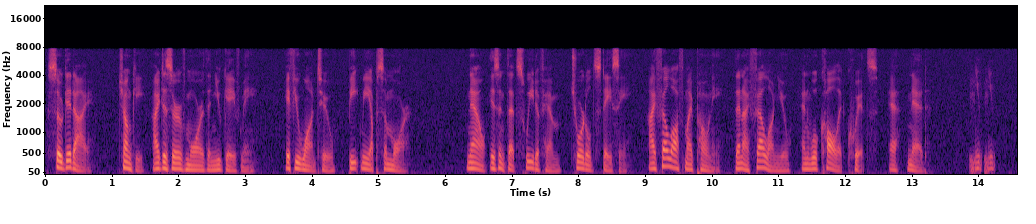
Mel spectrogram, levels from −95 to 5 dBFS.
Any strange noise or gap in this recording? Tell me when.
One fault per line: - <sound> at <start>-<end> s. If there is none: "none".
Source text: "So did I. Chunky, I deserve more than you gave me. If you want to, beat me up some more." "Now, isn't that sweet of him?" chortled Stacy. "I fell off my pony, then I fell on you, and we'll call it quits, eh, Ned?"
- laugh at 13.9-14.3 s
